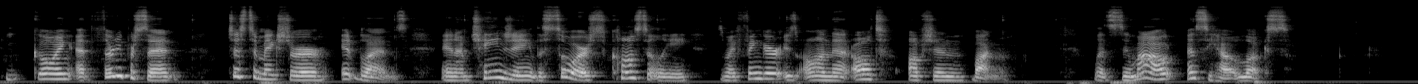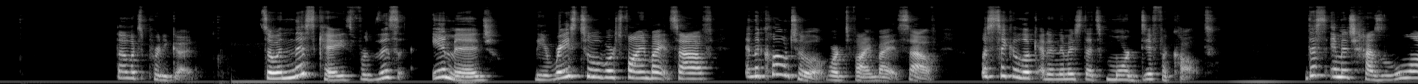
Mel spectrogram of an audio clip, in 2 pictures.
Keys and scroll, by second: 11.2 super+-.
